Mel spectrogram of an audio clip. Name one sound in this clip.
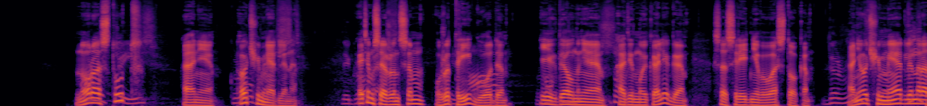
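An older man speaks with animation into a microphone in a large hall.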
